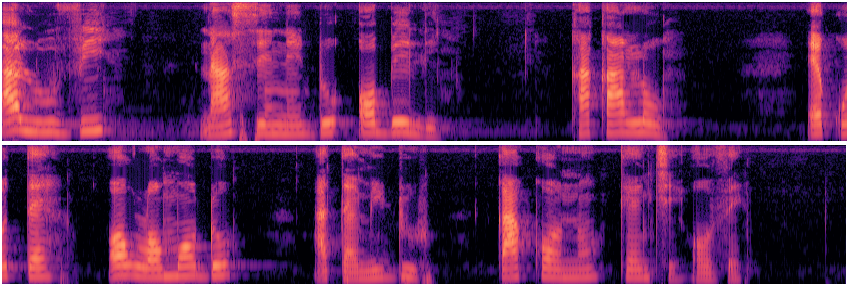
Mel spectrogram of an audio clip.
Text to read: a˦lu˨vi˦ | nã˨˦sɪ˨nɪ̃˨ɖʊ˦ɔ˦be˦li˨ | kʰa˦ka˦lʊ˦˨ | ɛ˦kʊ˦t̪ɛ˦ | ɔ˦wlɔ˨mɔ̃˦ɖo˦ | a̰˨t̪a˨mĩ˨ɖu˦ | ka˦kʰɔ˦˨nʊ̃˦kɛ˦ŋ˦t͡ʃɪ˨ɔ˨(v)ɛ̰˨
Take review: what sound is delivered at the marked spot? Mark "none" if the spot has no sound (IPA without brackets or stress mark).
v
